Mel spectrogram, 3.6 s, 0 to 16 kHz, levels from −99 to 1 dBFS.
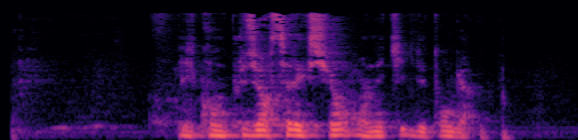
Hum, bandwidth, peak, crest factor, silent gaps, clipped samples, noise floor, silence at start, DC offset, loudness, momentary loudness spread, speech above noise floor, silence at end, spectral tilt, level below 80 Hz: none; 11.5 kHz; -20 dBFS; 18 dB; none; under 0.1%; -67 dBFS; 0.4 s; under 0.1%; -37 LUFS; 12 LU; 31 dB; 0.45 s; -5.5 dB/octave; -66 dBFS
